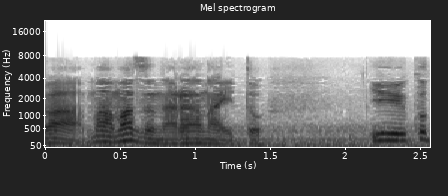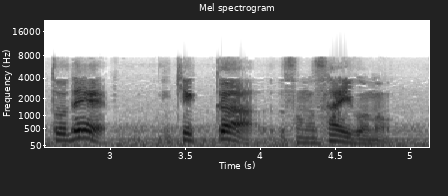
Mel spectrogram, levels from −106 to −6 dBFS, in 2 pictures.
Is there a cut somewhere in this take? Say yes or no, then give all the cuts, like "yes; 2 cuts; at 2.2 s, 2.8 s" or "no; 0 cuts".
no; 0 cuts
